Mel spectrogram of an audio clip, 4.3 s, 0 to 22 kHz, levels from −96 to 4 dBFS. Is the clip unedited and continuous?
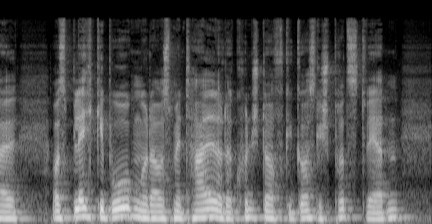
no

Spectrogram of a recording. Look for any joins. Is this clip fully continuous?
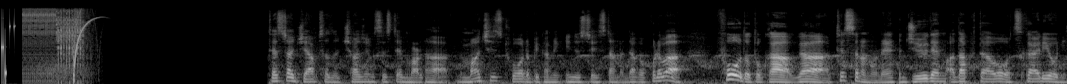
yes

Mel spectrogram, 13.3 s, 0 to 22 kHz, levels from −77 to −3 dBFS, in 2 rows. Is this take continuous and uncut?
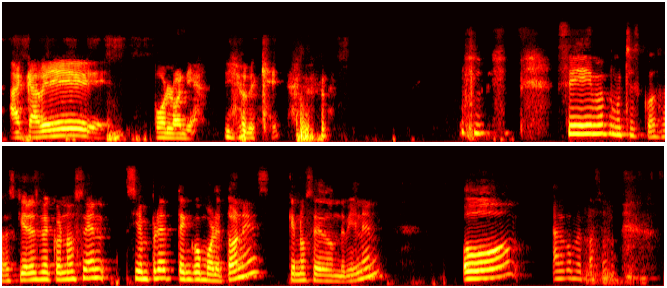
no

